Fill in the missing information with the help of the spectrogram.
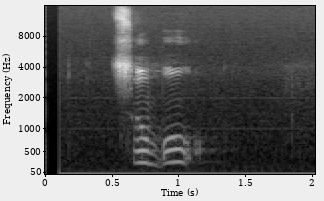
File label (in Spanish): "chupar", Q'anjob'al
